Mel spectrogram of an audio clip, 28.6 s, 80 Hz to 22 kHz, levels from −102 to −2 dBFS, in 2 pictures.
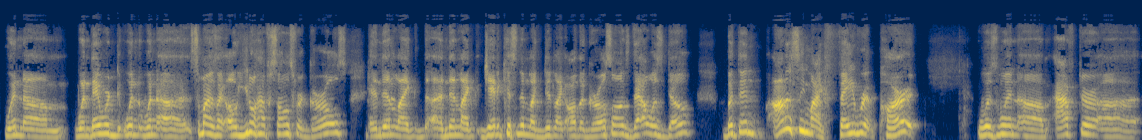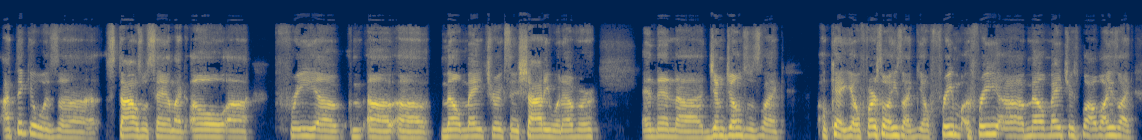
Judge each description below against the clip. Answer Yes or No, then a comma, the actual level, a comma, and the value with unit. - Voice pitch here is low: No, medium, 170 Hz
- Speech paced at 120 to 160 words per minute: No, average, 195 wpm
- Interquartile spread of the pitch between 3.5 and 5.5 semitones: Yes, average, 4.7 semitones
